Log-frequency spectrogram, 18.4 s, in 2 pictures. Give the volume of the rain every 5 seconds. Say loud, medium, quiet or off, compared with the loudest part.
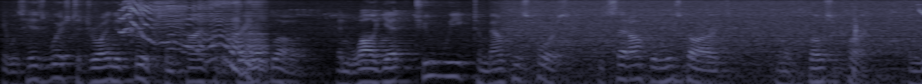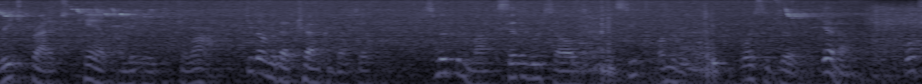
quiet, loud, loud, loud.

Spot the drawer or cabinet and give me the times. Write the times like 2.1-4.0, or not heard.
1.1-2.7, 7.8-8.7, 14.9-16.5.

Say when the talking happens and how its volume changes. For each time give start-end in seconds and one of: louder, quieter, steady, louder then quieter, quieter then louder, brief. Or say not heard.
0.0-18.4 steady.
